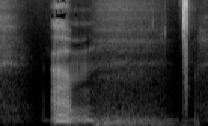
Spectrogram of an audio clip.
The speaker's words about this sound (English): Oh, now you're yawning.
